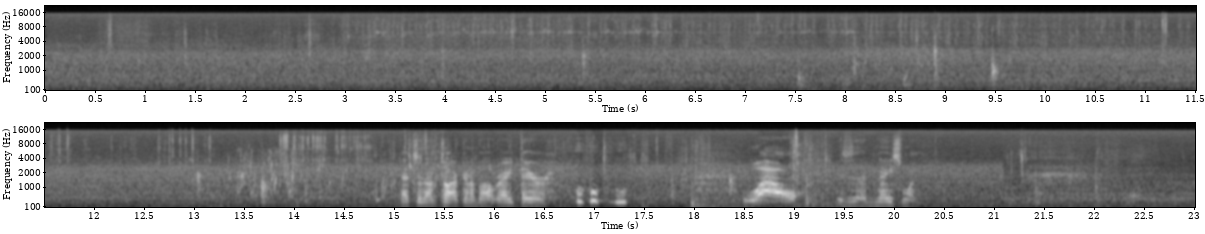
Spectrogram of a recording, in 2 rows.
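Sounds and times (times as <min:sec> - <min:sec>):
wind: 0:00.0 - 0:23.0
lake water washing around boat: 0:00.6 - 0:16.8
fishing rod and reel clicks: 0:02.6 - 0:15.5.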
